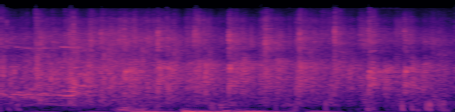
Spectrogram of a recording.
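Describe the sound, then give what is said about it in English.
A church audience applauds to welcome a speaker to the stage, many hands clapping in a steady, dense wash that stays at an even, fairly soft level throughout. “Can I encourage you to put your hands together as we welcome Matt to the stage.”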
